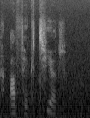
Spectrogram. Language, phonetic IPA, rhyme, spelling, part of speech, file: German, [afɛkˈtiːɐ̯t], -iːɐ̯t, affektiert, adjective / verb, De-affektiert.ogg
- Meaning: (verb) past participle of affektieren; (adjective) 1. affected 2. lah-di-dah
